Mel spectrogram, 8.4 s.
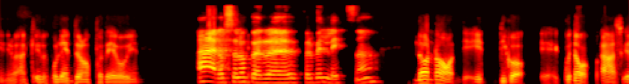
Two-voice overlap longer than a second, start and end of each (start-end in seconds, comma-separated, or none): none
